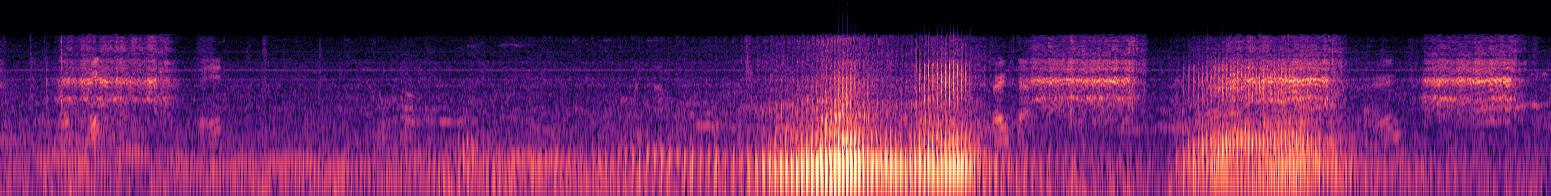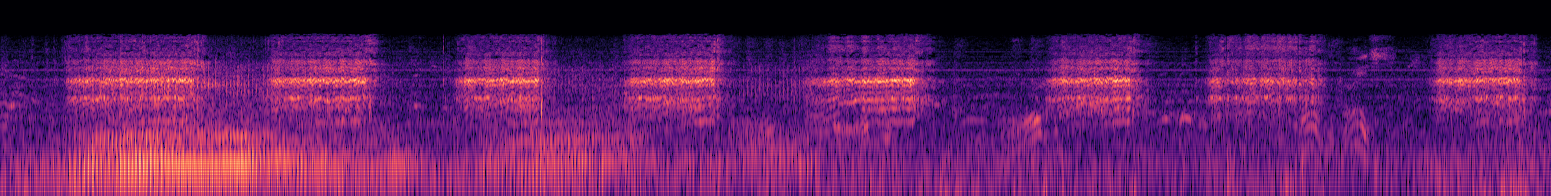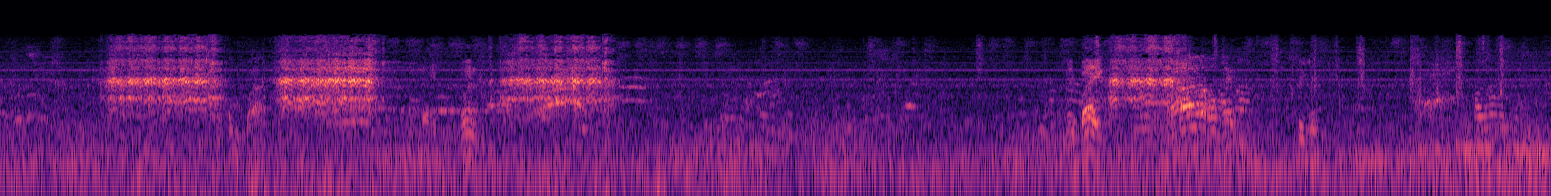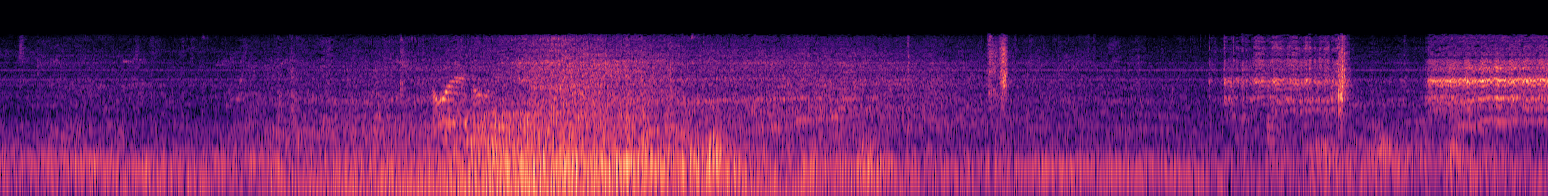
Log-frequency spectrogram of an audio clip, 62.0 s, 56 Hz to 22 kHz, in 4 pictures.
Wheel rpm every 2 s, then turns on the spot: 30, 0, 0, 0, 0, 30, 30, 30, 40, 30, 30, 30, 30, 30, 30, 20, 40, 30, 30, 0, 0, 10, 0, 0, 0, 0, 0, 0, 0, 30, 40.
none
